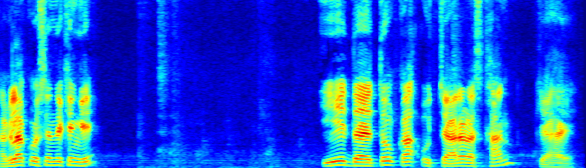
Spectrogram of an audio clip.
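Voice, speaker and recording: A male teacher giving an exam-prep lesson, explaining slowly and repeating himself, often checking "right?" with the class and correcting his own slips with an apology. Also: on the high side, expressive, fairly bright tone. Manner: slow, repetitive explaining with frequent "ठीक ना?" checks.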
